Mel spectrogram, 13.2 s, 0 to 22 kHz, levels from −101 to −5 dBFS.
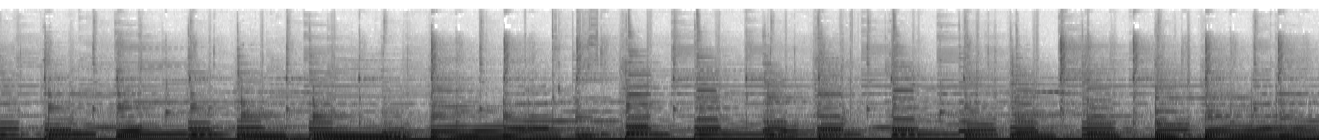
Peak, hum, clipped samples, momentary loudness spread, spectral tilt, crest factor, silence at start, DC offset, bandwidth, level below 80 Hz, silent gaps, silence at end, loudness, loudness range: -2 dBFS; none; under 0.1%; 6 LU; -8.5 dB/octave; 16 dB; 0 s; 20%; 11.5 kHz; -26 dBFS; none; 0 s; -20 LUFS; 3 LU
